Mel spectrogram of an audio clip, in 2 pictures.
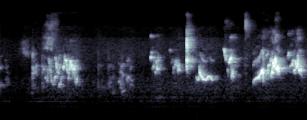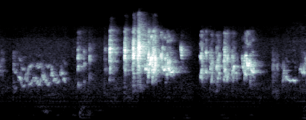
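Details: Pet budgerigars, tame birds, chattering in bursts of buzzy, warbled chirps and squawky notes with short pauses between phrases, in a quiet indoor setting.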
